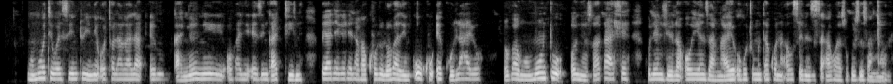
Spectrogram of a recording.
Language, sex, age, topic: North Ndebele, female, 18-24, health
